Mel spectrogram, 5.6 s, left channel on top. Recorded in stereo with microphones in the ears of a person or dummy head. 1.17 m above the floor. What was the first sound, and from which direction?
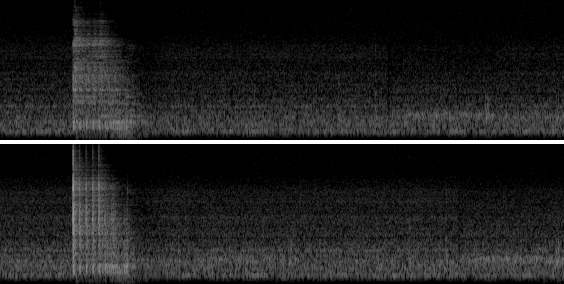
A cupboard door, 35° right (ahead or behind).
